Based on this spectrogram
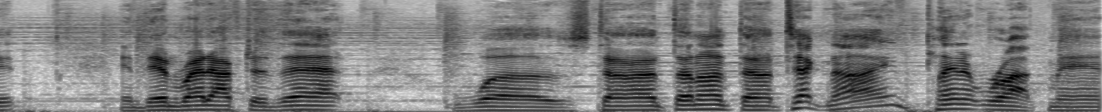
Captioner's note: humming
